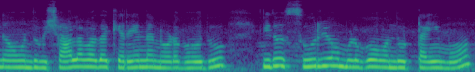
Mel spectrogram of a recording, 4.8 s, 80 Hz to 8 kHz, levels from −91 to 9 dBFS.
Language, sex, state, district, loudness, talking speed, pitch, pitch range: Kannada, female, Karnataka, Gulbarga, -21 LUFS, 140 wpm, 230 Hz, 215-245 Hz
